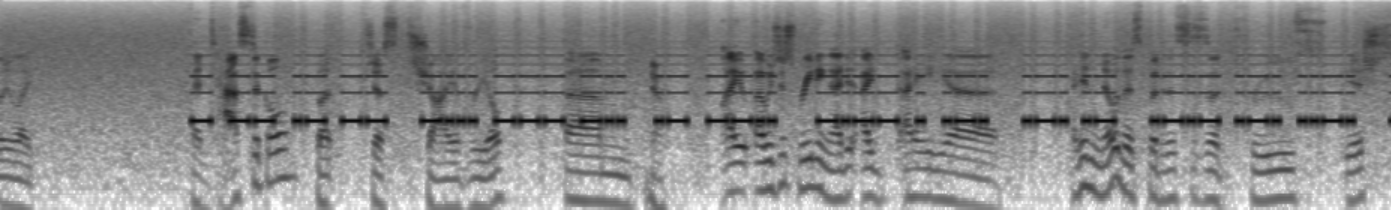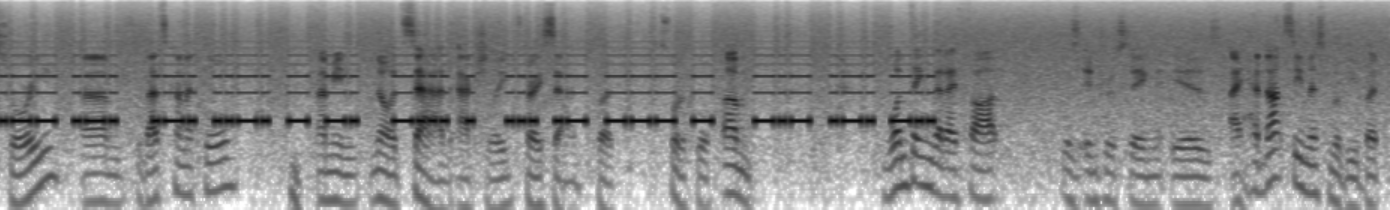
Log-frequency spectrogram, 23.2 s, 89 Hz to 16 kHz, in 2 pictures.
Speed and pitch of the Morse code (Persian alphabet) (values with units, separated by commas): 25 wpm, 810 Hz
